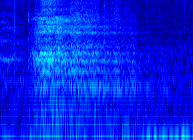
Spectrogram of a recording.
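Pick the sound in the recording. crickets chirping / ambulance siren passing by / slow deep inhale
slow deep inhale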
